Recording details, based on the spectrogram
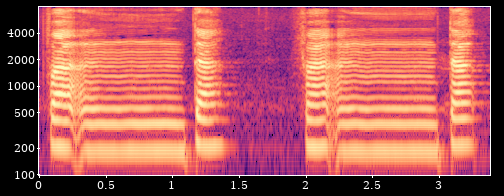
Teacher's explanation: فارتھروٹ سے ادا کرنا، اقص الحلق سے. فَأَنْتَ، آنتا کر کے نہیں ادا کرنا ہے، ٹھیک ہے، منہ نہیں کھولنا ہے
